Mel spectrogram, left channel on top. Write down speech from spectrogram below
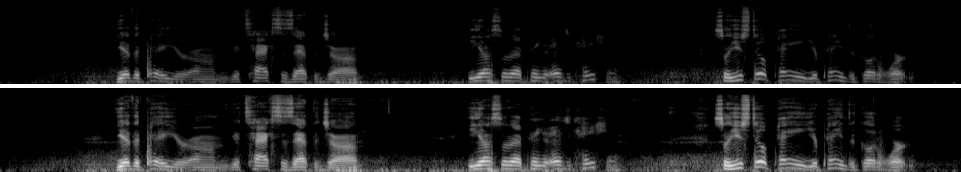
You have to pay your taxes at the job. You also got to pay your education. So you're still paying. You're paying to go to work.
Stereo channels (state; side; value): quieter; left; 14.6 dB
